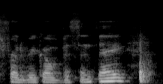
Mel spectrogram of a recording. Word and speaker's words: Federico Vicentini: I will say that the artist Federico Vicentini, that's how you say his name.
